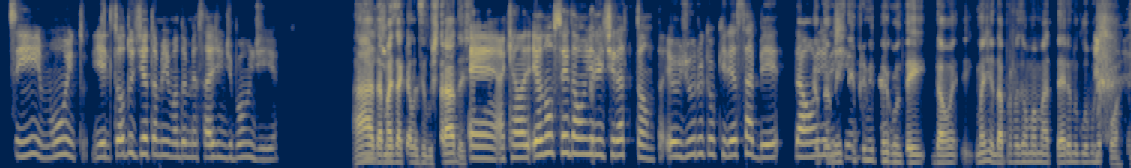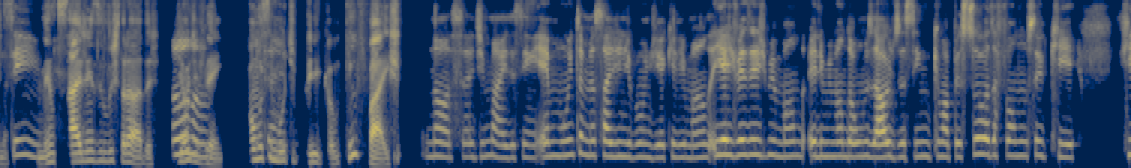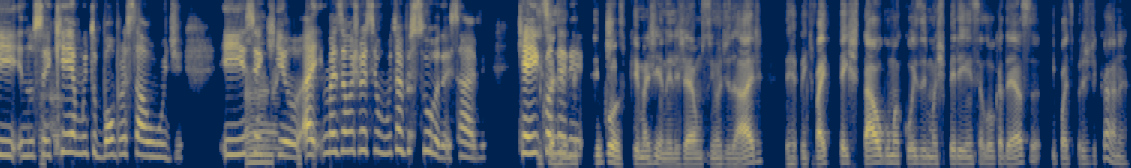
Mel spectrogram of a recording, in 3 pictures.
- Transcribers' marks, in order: chuckle; laugh
- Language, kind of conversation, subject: Portuguese, podcast, Como filtrar conteúdo confiável em meio a tanta desinformação?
